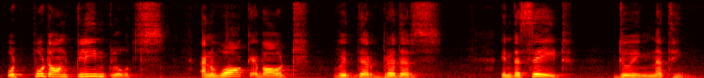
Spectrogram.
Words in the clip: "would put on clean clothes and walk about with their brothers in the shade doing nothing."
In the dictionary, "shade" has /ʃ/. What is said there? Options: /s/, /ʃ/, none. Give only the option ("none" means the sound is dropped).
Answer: /s/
